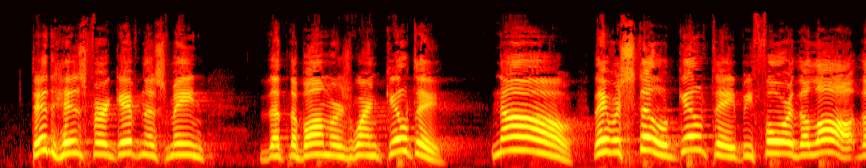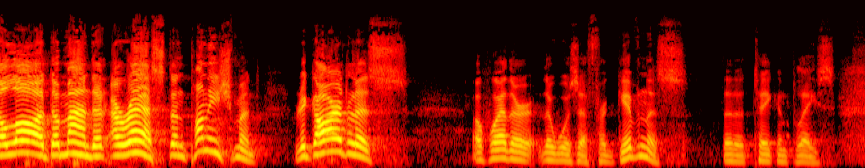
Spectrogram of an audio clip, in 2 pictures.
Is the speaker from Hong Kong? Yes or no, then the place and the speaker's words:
no; Ireland; I grew up that way in Ireland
